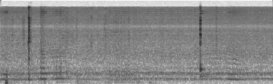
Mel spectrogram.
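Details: A relocated honey bee swarm hums in a continuous low drone with a strong overtone, broken by sharp knocks near the start and around the middle, while brief louder passes of single bees rise above the mass.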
